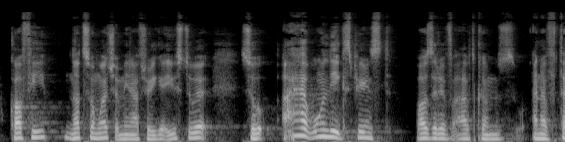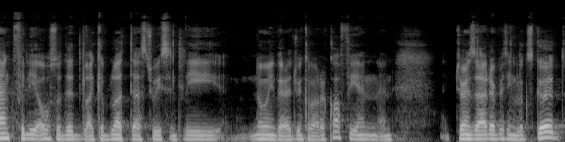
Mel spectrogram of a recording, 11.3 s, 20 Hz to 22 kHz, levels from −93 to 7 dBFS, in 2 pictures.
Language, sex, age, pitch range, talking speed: English, male, 20-39, 110-130 Hz, 240 wpm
